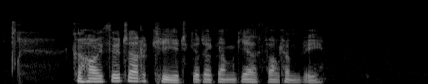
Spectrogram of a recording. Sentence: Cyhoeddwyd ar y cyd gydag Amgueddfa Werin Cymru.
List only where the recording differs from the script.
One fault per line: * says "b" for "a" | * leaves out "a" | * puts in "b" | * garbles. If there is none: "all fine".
* leaves out "Werin"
